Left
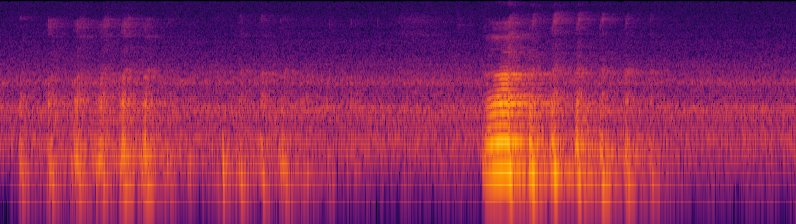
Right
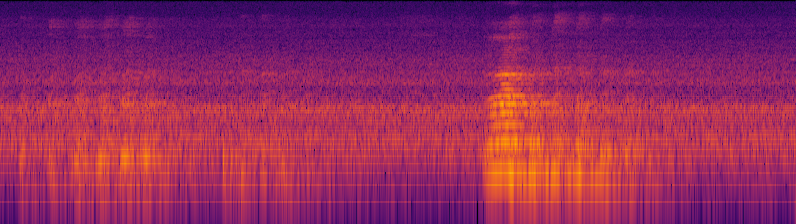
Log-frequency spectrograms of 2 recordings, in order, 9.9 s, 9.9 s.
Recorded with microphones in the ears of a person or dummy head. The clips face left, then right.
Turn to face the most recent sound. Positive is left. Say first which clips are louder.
# left 3 dB
turn(degrees=80)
